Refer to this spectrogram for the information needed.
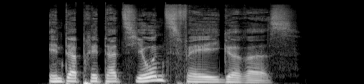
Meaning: strong/mixed nominative/accusative neuter singular comparative degree of interpretationsfähig
- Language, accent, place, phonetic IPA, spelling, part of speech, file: German, Germany, Berlin, [ɪntɐpʁetaˈt͡si̯oːnsˌfɛːɪɡəʁəs], interpretationsfähigeres, adjective, De-interpretationsfähigeres.ogg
